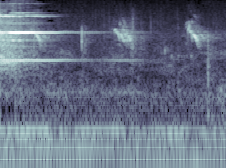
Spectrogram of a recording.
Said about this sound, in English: We went up to the front door and rang the bell.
